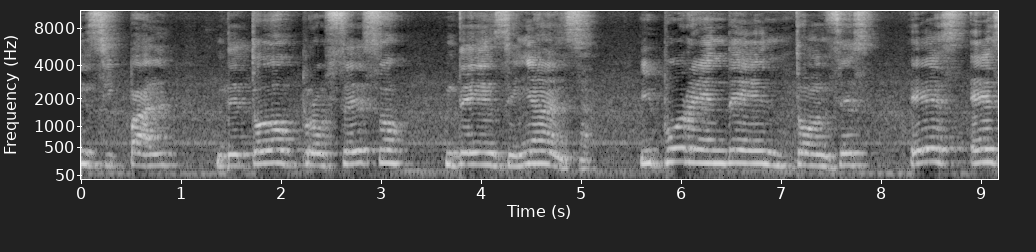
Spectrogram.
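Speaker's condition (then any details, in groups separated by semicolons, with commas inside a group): Cerebral palsy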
